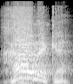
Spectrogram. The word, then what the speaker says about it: Hanukkah: Hannukah. Hannukah. Okay. Hannukah. You gotta spit a little. On Wednesday, we're going to have a special segment on Hannukah because, anybody know why? Cause it's Hannukah and Thanksgiving right in one.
